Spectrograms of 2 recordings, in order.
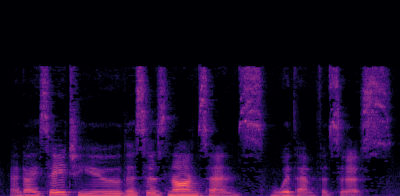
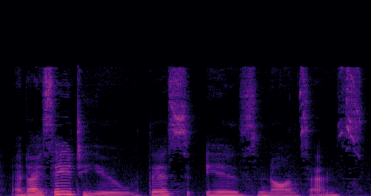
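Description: First: Louder and slower, hammering every word; loud mock emphasis. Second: Said in the usual way. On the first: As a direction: read the stage note aloud as if it were part of the speech. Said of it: "And Ford read it aloud". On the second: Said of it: "the sentence was".

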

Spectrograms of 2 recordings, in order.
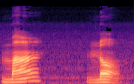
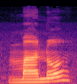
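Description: First: Ma-no as MA, pause, NO; Ma-no in two separate, slow beats; split into syllables. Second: Said in the usual way. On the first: Shown as a demonstration. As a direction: say Ma-no one syllable at a time. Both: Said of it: "Two syllables, each one".

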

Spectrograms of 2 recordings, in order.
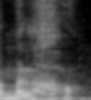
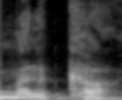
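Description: First: "malcha" with a guttural kh instead of k; throaty CH. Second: "malka" with a hard k sound. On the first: Teacher showing the form to avoid, throaty CH. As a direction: say "malcha" with ch scraped as in Bach. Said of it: "et pas malcha". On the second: Teacher explaining the changed letter in queen, hard K. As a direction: say "malka" with a crisp k after the l. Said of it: "c'est devenu malka et pas malcha". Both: Shown as a demonstration.

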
